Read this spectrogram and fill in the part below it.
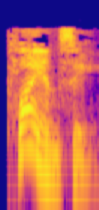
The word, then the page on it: pliancy: British English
